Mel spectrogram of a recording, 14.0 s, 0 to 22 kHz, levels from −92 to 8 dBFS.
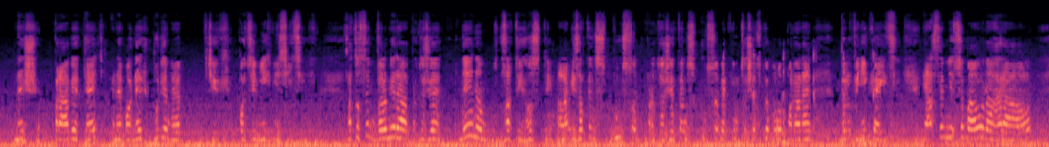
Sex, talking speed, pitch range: male, 170 wpm, 75-100 Hz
